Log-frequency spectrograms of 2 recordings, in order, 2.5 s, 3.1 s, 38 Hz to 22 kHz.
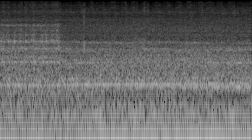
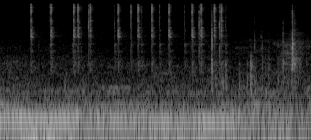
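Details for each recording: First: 2012 Infiniti QX56 5.6L with P0088/P0090 high-pressure fuel pump codes, idling at 27 fuel pressure: thin ticking whine from high-pressure pump quiets abruptly when its control solenoid is energized. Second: 2012 Infiniti QX56 5.6L, engine off, high-pressure fuel pump solenoid tapped to battery power via test leads; sharp irregular clicks, while diagnosing P0088/P0090 codes after a replaced pump.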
